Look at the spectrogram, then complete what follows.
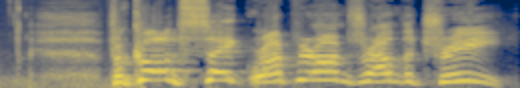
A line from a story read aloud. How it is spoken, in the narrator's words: he shouted at her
